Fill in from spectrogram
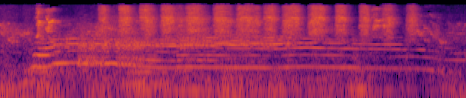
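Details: A long, level nasal call from a zebra finch eating seeds in a captive breeding setup in Sargodha, lasting nearly three seconds, overlaid by a rapid regular series of sharp cracking seed-husking sounds.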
